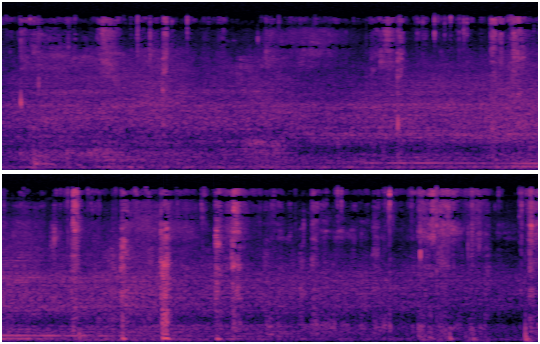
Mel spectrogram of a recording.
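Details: Standard Poodle pup and Havanese-mix dog mouthing off at each other during morning play indoors; low rumbling growls build in the middle, with scuffling, a few sharp clicks and thumps.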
